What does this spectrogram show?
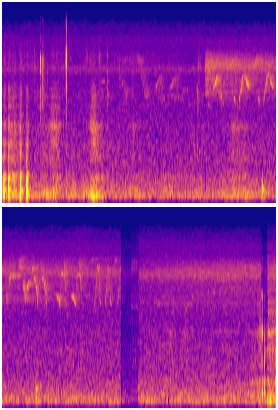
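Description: Open-air river ambience with a few light clicks and knocks in the first second or so. From about three seconds in, a small bird sings a run of quick, high chirps.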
